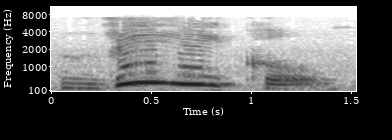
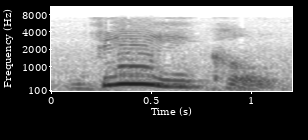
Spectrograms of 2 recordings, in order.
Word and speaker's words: vehicle: the next one is vehicle vehicle the H is silent and the next one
